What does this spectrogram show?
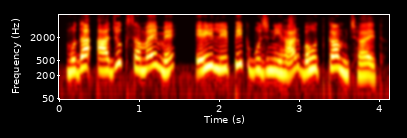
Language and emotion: Maithili, neutral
